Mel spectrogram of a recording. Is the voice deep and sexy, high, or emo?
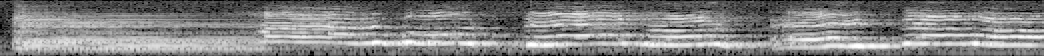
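high. It is said in a higher, boyish voice.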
